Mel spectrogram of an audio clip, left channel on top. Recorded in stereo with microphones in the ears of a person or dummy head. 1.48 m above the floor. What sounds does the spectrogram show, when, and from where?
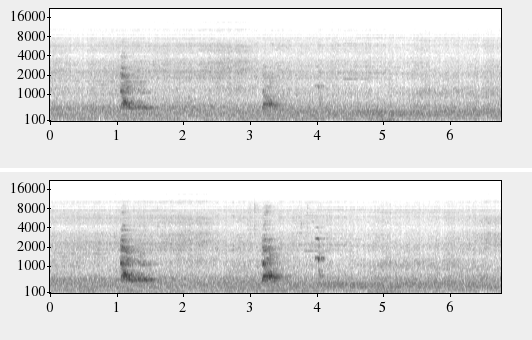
1.0 s a dog barking: 25° right (ahead or behind); by 4.2 s 60° right (ahead or behind)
